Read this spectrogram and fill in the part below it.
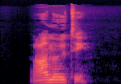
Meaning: to round up
- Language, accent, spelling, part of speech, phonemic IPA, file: French, France, rameuter, verb, /ʁa.mø.te/, LL-Q150 (fra)-rameuter.wav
